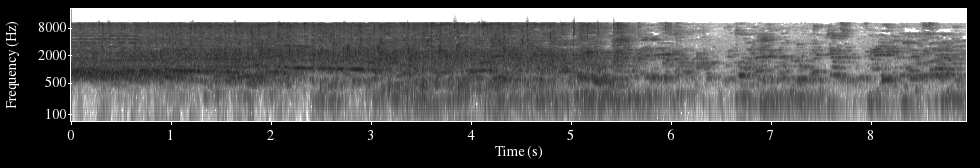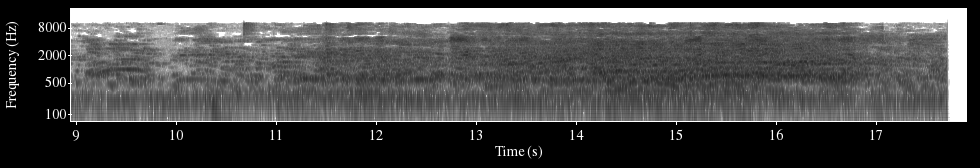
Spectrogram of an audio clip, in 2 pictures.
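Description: A large crowd of women and men chatters and cheers loudly in an echoing hall.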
